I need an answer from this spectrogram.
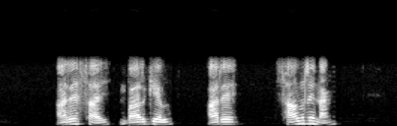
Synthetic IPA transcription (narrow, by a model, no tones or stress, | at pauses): aɾɛsajbaɾɡɛl | aɾɛ | salɾɛnaŋ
